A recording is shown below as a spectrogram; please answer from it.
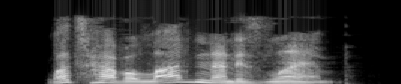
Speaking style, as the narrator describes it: he snapped

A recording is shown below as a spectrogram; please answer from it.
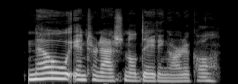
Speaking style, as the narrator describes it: I sighed

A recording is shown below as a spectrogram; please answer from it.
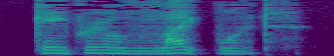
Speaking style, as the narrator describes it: he muttered to Will under his breath

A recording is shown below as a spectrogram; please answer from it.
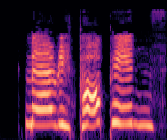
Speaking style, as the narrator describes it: wailed as he felt himself carried through the air

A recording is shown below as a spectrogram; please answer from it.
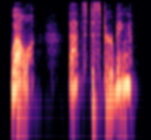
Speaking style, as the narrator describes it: FM muttered beside me

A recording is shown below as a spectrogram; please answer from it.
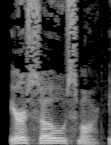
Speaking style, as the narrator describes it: he says

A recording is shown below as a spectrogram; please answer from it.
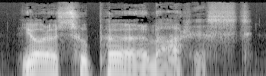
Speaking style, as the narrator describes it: the Baron growled

